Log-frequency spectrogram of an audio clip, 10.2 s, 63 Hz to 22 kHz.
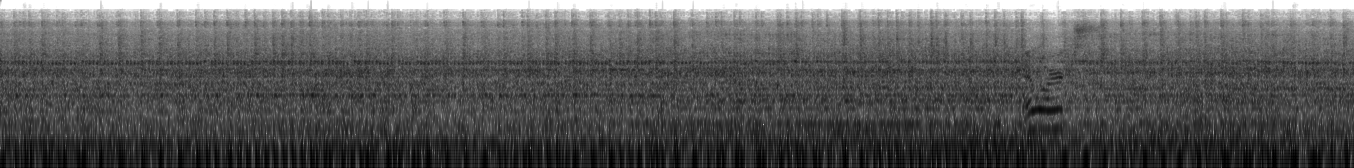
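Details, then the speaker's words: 1989 Arctic Cat Jag 440cc two-stroke snowmobile, first startup after carb clean and needle work to fix fuel delivery: busy, crisp idle staying even with a quick throttle blip, running cleanly; sounds much better. "this is the first startup after we just did that carb clean and the needle thing and all that crap so caleb's going to go ahead and try to fire up sounds much better"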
